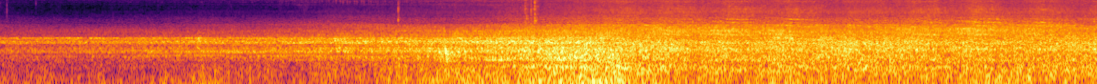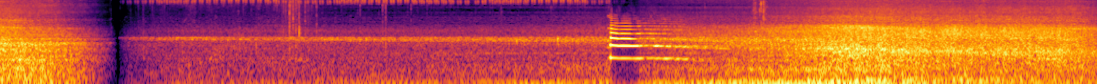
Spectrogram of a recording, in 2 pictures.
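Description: Trains running by on a main line: the first builds to a loud, steady rolling rumble with a high whine and stops abruptly. Then another train approaches with one short horn blast about three quarters of the way through and runs by.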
